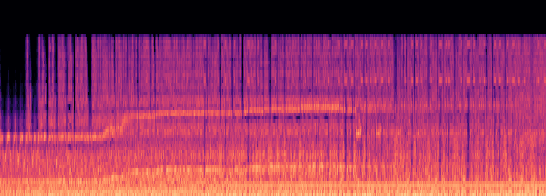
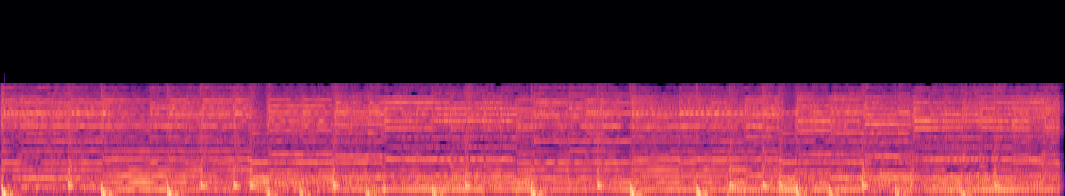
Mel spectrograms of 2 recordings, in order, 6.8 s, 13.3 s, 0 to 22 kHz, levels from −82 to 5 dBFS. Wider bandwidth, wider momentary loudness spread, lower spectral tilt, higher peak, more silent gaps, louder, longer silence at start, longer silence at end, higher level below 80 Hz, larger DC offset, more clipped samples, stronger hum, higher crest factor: first, 11.5 kHz vs 4.5 kHz; about the same, 2 LU vs 2 LU; second, -5 dB/octave vs -9 dB/octave; about the same, -2 dBFS vs 0 dBFS; neither; about the same, -15 LUFS vs -17 LUFS; about the same, 0 s vs 0 s; about the same, 0 s vs 0 s; first, -18 dBFS vs -24 dBFS; neither; neither; neither; about the same, 12 dB vs 16 dB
